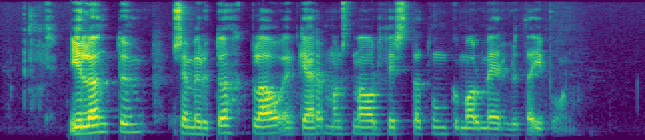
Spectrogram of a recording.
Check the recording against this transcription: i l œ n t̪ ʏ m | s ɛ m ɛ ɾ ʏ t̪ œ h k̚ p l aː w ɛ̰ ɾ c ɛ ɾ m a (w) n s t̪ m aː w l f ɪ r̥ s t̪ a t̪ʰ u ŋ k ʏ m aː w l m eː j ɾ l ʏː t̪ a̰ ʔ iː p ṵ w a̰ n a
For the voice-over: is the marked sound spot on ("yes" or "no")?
no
